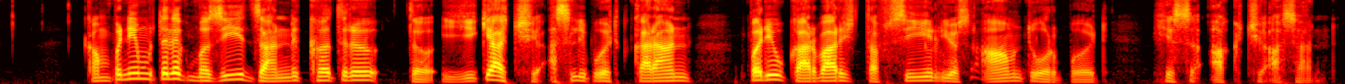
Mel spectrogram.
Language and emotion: Kashmiri, neutral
